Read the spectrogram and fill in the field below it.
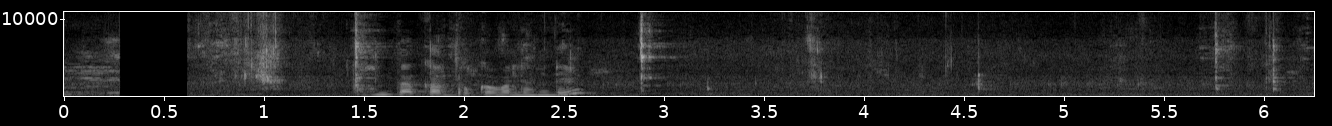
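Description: A spoon clinks and scrapes in a bowl while tempering is stirred into yogurt, with a short burst of clatter early on and a person speaking throughout.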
